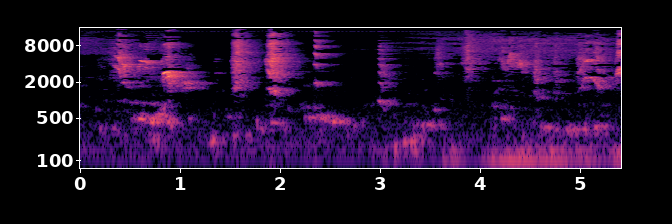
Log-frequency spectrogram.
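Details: Asian glossy starling calling out to a rival, giving a series of rasping, scratchy notes and high chirps at irregular intervals, roughly one per second.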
